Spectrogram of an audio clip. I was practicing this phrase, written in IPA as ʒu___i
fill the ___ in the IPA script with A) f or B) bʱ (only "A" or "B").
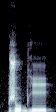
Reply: B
